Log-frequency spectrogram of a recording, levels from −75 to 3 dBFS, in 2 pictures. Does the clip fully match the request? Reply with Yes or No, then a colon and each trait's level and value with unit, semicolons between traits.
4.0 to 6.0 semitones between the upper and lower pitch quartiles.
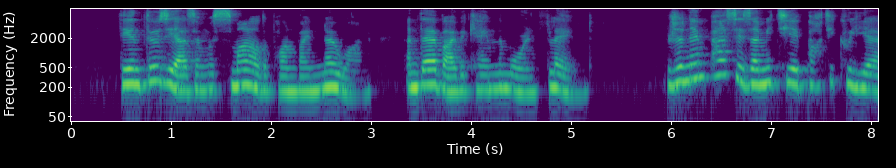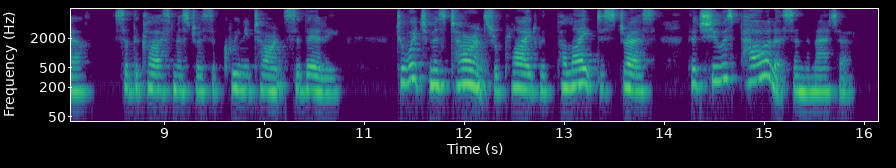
Yes: average, 5.1 semitones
